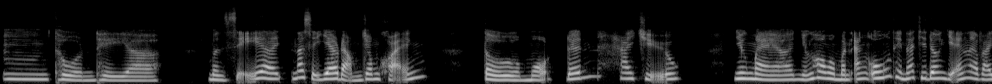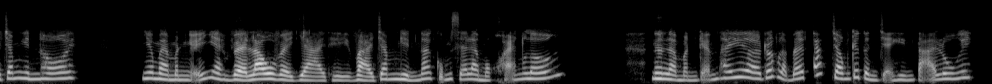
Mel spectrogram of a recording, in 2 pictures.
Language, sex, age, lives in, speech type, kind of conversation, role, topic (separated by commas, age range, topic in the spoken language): Vietnamese, female, 20-24, Vietnam, conversation, advice, user, Làm thế nào để tiết kiệm mà vẫn tự thưởng cho mình mà không cảm thấy keo kiệt?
